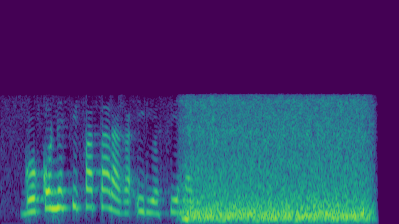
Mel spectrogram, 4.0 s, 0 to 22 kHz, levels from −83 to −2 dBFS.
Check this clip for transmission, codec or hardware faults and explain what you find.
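Two faults turn up here, both pointing at a hands-free echo canceller, heard through a narrowband mobile path that cuts everything above about 3.8 kHz.

From 2.09 to 2.15 s there's a short echo leak: a brief scrap of the speech comes back roughly 342 ms late, only about 10 dB under the live speech. The likely cause is a loudspeaker-to-microphone echo on one side that the canceller didn't fully subtract, so the residue was sent back.

From 2.17 to 3.43 s you get speech suppressed in double talk. The talker's level keeps dipping, at worst by around 40 dB, for about a second in total. It's likely the canceller couldn't separate the local talker from the returning echo while both sides spoke, so it ducked both.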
